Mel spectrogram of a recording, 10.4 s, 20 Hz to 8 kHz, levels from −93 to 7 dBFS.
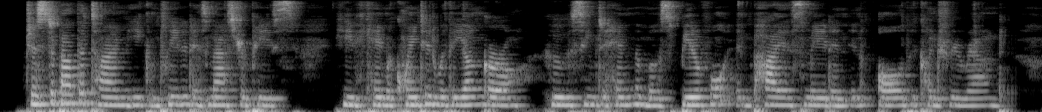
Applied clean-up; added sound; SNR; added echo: none; none; none; reverberation time 0.3 s.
